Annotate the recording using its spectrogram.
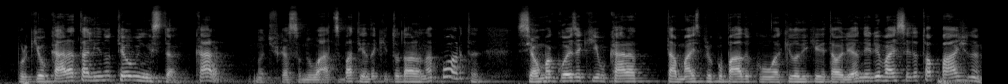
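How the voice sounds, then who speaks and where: A man with a fairly high pitch talks at a very fast pace, with ordinary pitch variation. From Porto Alegre, southern Brazil. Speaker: marketing agency co-founder. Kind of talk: casual interview chat.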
